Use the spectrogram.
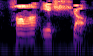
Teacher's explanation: So we got a double SH sound in there.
